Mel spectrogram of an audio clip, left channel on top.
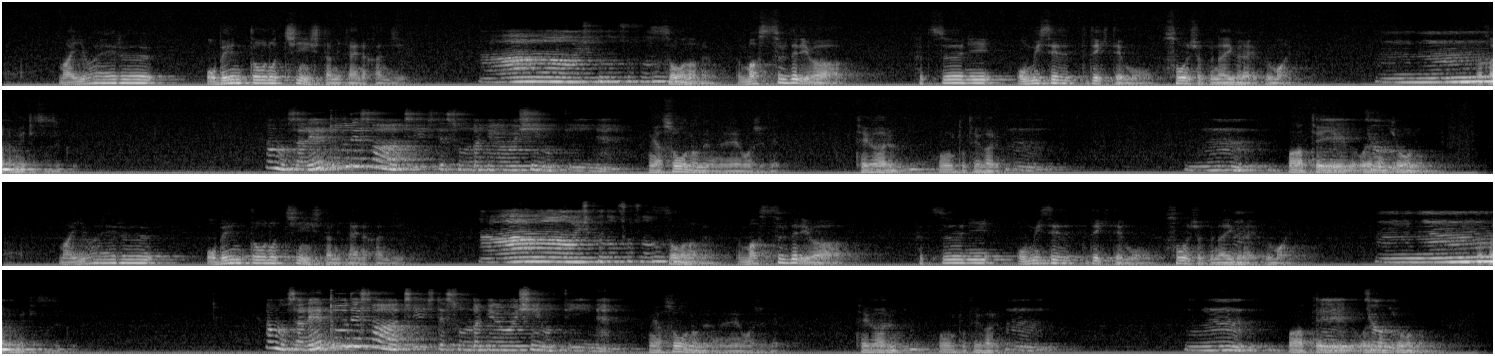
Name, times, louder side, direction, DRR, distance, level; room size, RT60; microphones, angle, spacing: voice 1, 0.6-1.5 2.0-4.0 6.7-8.4 9.4-12.9 14.9-15.1 15.4-15.5 21.4-22.7 23.5-23.9 24.3-24.9 27.8-29.2, left 3 dB, 60° left, 10 dB, 0.9 m, -24 dB
voice 2, 4.8-6.8 12.3-12.5 13.7-15.0 17.5-21.0 23.6-24.1 24.9-25.3 26.7-27.7 28.1-28.8, right 1 dB, 30° right, -4 dB, 2.9 m, -23 dB
20.0 x 14.0 x 3.6 m, 1.2 s
head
